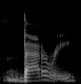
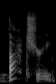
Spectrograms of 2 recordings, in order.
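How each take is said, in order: First: It is said with a North American accent. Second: It is said with a British-influenced Caribbean accent.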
